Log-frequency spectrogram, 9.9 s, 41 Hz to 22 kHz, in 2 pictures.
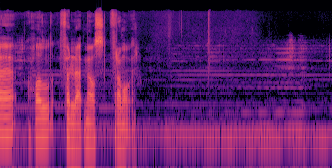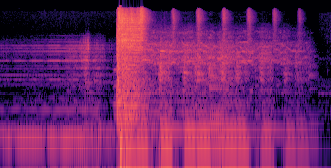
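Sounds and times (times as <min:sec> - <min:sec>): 
speech: 0:00.0 - 0:02.2
distorted rock song with fuzzy guitar and drums: 0:03.8 - 0:09.7.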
